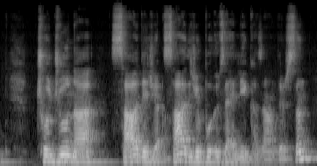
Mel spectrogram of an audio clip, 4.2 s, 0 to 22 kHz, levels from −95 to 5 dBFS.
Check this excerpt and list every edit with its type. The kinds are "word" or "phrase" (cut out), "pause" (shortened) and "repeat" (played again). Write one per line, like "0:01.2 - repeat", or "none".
0:02.2 - word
